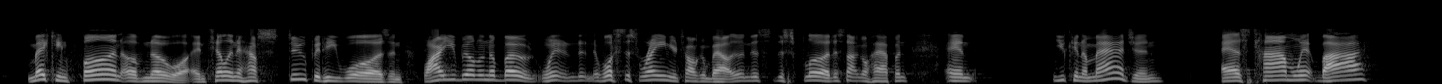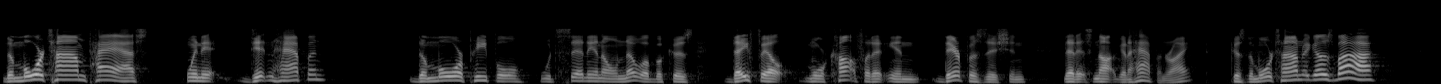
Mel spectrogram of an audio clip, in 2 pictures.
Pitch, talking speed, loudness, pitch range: 160 Hz, 165 wpm, -32 LUFS, 130-195 Hz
